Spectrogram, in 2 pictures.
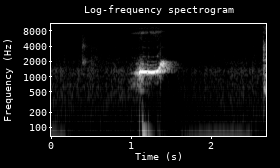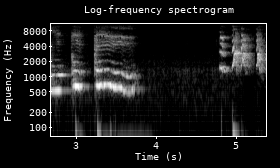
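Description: A parrot whistles and chatters in short bursts, close by in a small echoing room.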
